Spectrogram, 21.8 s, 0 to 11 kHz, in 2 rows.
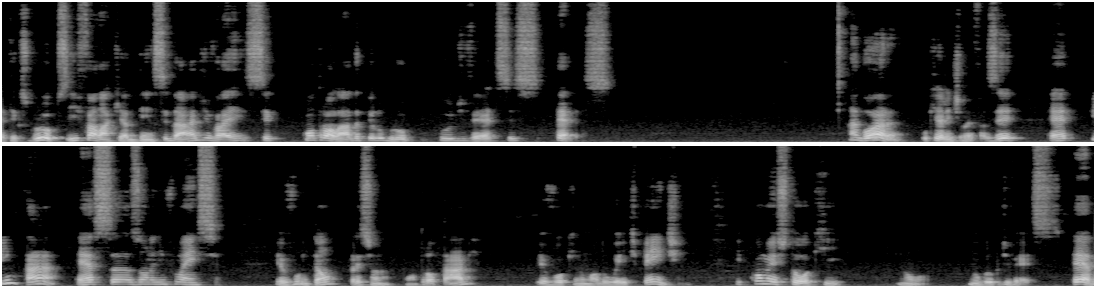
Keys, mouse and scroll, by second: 0.0 click, 0.6 middle click, 1.7 click, 2.3 click, 4.4 ctrl+middle click, 5.3 ctrl+shift+middle click, 6.3 ctrl+shift+middle click, 7.5 middle click, 15.2 ctrl+Tab, 16.9 click, 19.0 click.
